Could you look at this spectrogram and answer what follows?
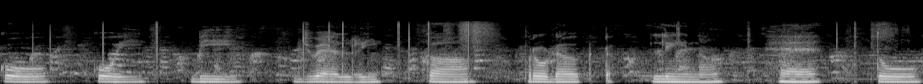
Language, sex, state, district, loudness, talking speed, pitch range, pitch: Hindi, male, Haryana, Rohtak, -18 LUFS, 60 wpm, 120-130 Hz, 125 Hz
